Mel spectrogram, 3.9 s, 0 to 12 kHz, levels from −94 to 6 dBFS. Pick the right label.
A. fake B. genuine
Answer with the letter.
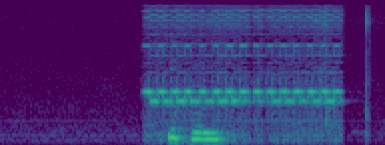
B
